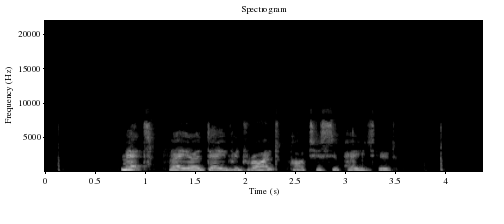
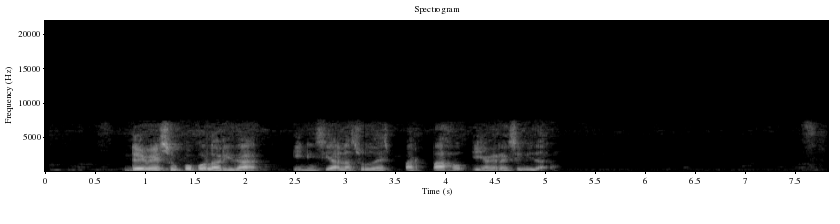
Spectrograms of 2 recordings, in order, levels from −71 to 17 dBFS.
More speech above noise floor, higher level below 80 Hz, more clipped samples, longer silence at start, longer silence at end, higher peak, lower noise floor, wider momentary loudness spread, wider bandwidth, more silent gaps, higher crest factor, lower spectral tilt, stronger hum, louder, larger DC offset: first, 59 dB vs 46 dB; second, -74 dBFS vs -58 dBFS; neither; about the same, 0.75 s vs 0.8 s; first, 0.9 s vs 0.15 s; about the same, -4 dBFS vs -2 dBFS; first, -78 dBFS vs -65 dBFS; second, 12 LU vs 15 LU; about the same, 7.8 kHz vs 7.8 kHz; neither; about the same, 18 dB vs 20 dB; about the same, -4.5 dB/octave vs -4.5 dB/octave; neither; about the same, -20 LUFS vs -19 LUFS; neither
